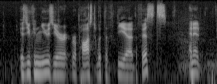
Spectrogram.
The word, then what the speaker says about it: riposte: I've never heard it pronounced like that ever. That's because it's like French.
